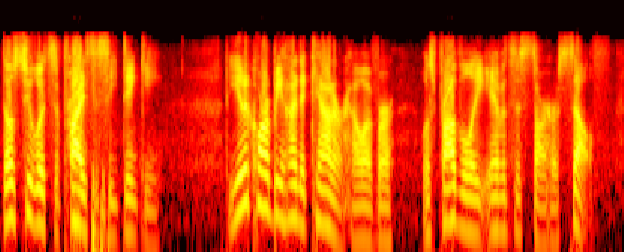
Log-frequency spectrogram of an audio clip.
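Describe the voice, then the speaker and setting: Story reader for audiobook fiction. Lively, swooping pitch, dry lo-fi sound. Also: fairly quick, dry recording. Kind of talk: scripted narration, reading a story aloud.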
